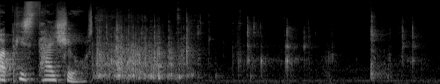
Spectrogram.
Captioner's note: nuts rumbling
